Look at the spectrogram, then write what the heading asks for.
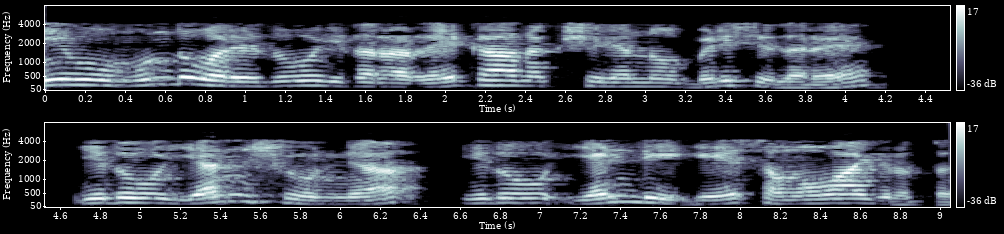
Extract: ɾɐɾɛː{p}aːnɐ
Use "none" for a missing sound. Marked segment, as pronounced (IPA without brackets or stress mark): k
